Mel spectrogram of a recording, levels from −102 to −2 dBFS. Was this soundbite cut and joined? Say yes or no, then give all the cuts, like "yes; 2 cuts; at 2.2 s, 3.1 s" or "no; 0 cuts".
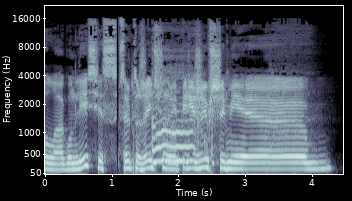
yes; 1 cut; at 1.1 s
